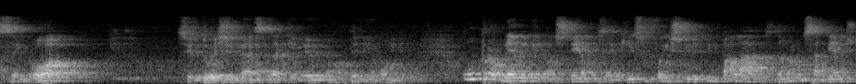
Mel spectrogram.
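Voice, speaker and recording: Pastor telling a bible story, voice jumping all over, super echoey church hall with a long ring. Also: male voice, a little high, a bit bright, recorded from a distance, slight background noise. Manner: storytelling, dramatic, retelling a scripture. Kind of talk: sermon. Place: church sanctuary.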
